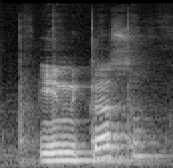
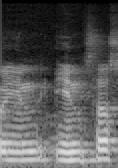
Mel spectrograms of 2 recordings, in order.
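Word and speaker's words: incus: दूसरा है इनकस, कोई कोई इसको इनसस भी प्रोनाउंस करता है। तो इनसस होगा या इनकस होगा? इनसस या इनकस? इसको सी को का या सा? का। देखिए सी के बाद जनरली जो होता है ना आई, ई या बाई, ये जब रहता है ना तब उसको स प्रोनाउंस करते हैं। ये चीज़ ध्यान में रखते हैं। बहुत लोग पढ़ते देखे हैं, उनको उसको इनसस पढ़ लेता है।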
